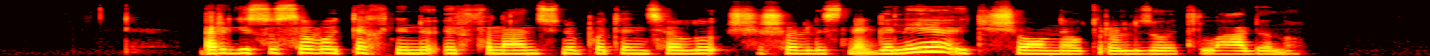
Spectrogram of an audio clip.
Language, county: Lithuanian, Vilnius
